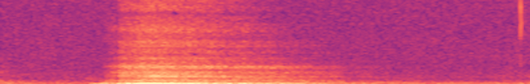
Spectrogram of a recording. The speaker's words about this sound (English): In the name of God, our Redeemer, and let us breathe together.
